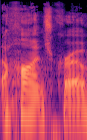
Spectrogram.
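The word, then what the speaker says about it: Honchkrow: Haunch Crow is almost certainly a pun on Honcho, since they are the leader and thus should be pronounced like that word.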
